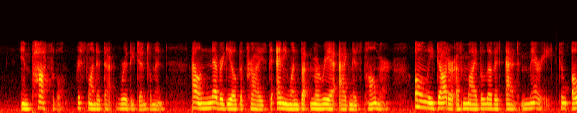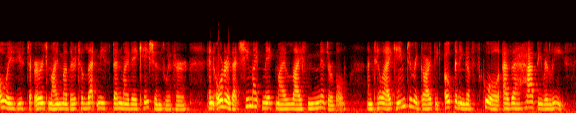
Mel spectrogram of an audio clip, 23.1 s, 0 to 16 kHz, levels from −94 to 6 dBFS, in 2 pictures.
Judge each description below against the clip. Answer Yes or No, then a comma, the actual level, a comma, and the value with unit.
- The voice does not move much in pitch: Yes, narrow, 2.3 semitones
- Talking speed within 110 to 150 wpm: No, average, 170 wpm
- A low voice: No, medium, 155 Hz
